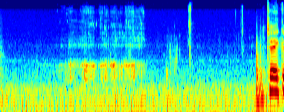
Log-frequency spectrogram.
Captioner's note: sipping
